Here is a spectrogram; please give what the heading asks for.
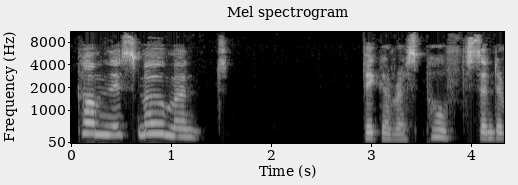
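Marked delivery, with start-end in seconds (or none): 0.1-1.6 put-on high, slow petulant order from a sickly boy; insist, slow and sulky; peevish command. A narrator's reading. Linton orders Joseph.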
